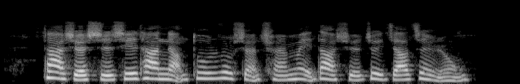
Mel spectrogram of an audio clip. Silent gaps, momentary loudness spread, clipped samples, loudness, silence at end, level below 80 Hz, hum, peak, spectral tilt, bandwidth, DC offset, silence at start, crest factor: none; 9 LU; under 0.1%; -17 LUFS; 0.5 s; -62 dBFS; none; -2 dBFS; -5.5 dB/octave; 7.8 kHz; under 0.1%; 0.45 s; 16 dB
